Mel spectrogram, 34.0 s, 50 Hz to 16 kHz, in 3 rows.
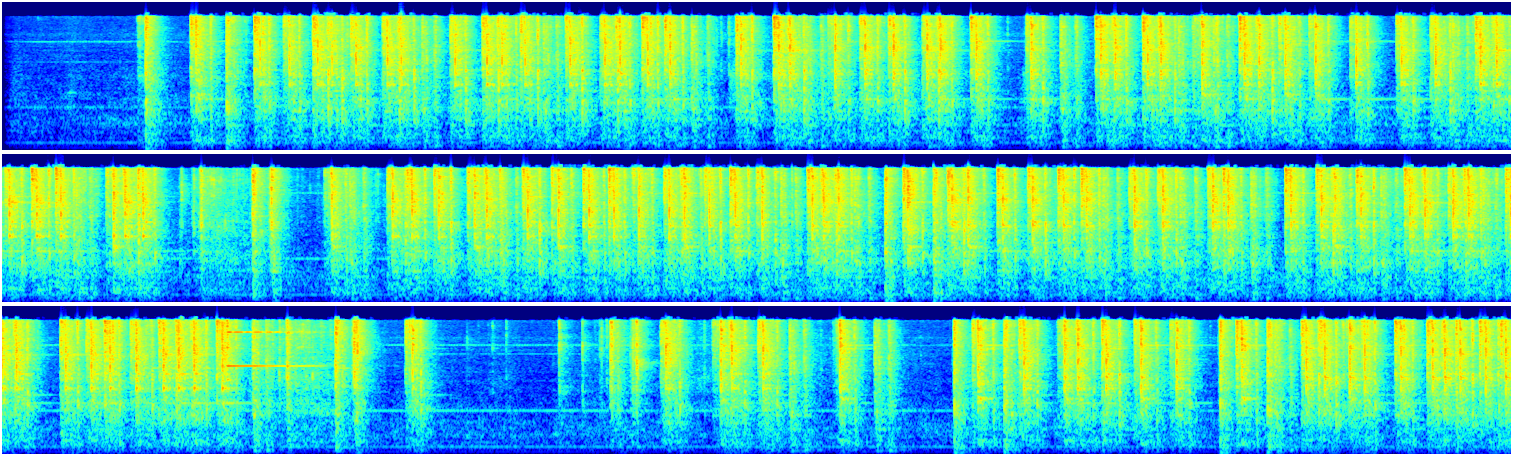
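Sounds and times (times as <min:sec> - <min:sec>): manual typewriter key strikes: 0:01.0 - 0:12.5, 0:13.2 - 0:25.8, 0:27.2 - 0:33.9
typewriter bell ringing: 0:23.8 - 0:25.3.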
